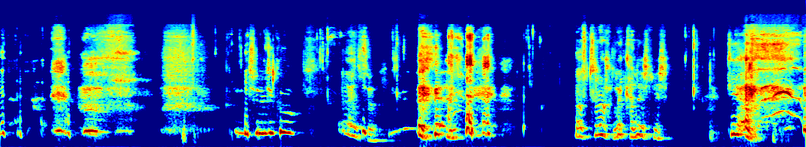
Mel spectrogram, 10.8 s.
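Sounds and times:
speech: 0:00.0 - 0:00.8, 0:07.9 - 0:09.0, 0:09.7 - 0:10.4
laughter: 0:00.0 - 0:01.5, 0:04.6 - 0:07.0, 0:09.8 - 0:10.7
person taking a deep breath: 0:00.7 - 0:02.8.

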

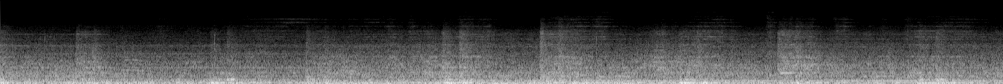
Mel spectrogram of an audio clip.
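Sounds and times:
constant hum: 0:00.0 - 0:10.0
single-car railbus engine and running rumble on the Akechi Railway: 0:00.0 - 0:10.0.

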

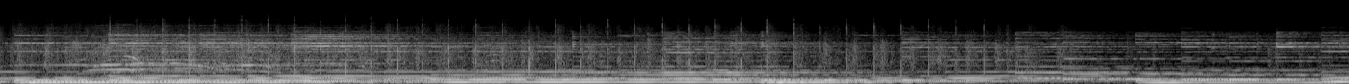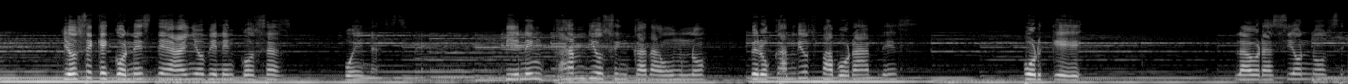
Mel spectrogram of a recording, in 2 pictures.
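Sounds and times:
audience applauding: 0:00.0 - 0:13.9
speech: 0:14.2 - 0:17.6, 0:18.6 - 0:22.6, 0:23.7 - 0:24.4, 0:25.8 - 0:26.9.

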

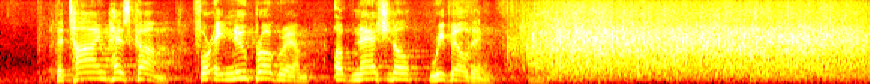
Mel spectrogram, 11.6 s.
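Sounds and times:
speech: 0:00.7 - 0:07.3
standing applause at the State of the Union: 0:06.7 - 0:11.5.

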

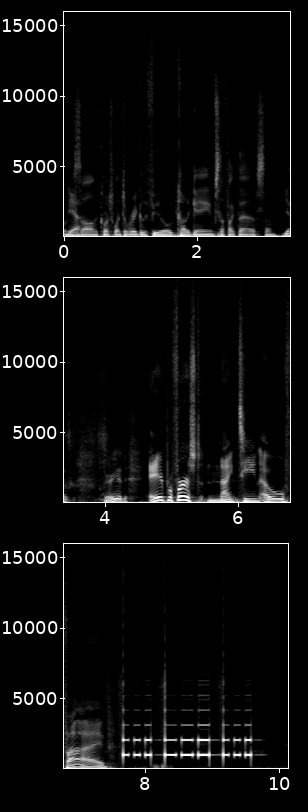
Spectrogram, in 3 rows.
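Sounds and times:
speech: 0:00.0 - 0:08.3
SOS distress signal in Morse code beeps: 0:07.6 - 0:09.9.

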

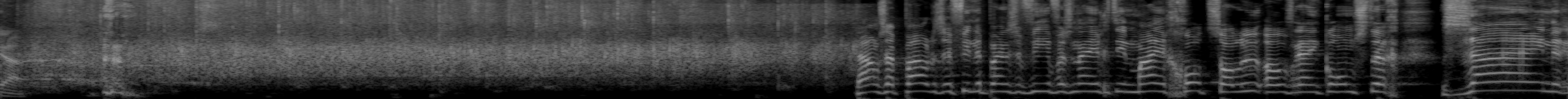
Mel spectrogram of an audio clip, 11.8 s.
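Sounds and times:
speech: 0:00.0 - 0:01.2, 0:06.4 - 0:11.7
audience applause: 0:00.0 - 0:06.6.

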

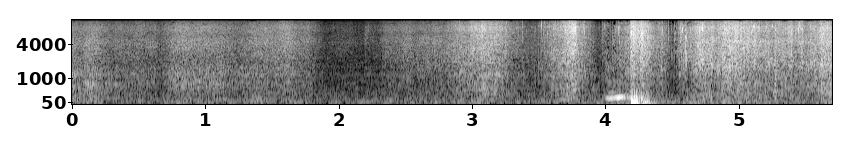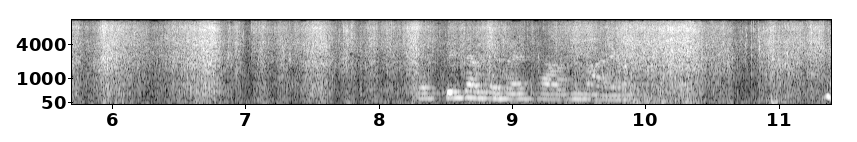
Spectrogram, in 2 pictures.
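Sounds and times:
pot of water and potatoes boiling over: 0:02.5 - 0:11.3
speech: 0:04.0 - 0:04.3, 0:08.5 - 0:10.1.

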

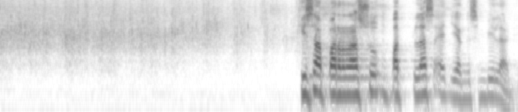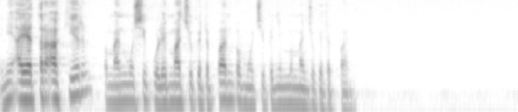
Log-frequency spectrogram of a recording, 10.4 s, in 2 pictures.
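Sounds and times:
audience applause in a large room: 0:00.0 - 0:03.5
speech: 0:03.0 - 0:09.1.

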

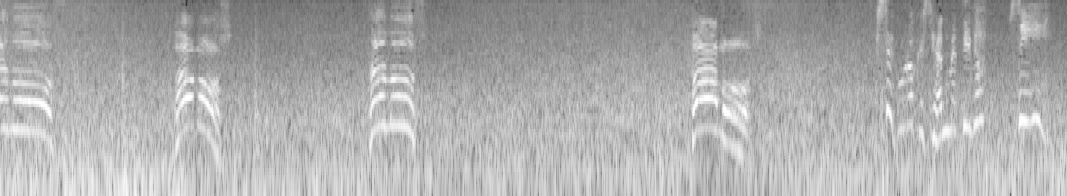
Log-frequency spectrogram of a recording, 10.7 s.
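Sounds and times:
big waves crashing on the shore: 0:00.0 - 0:10.6
speech: 0:07.2 - 0:07.7, 0:08.9 - 0:10.6.

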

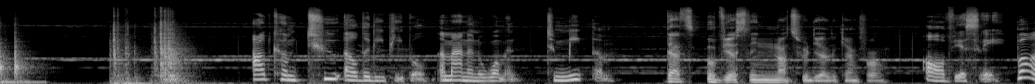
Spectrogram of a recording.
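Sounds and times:
knocking on a house door in an upscale residential area of Kololo: 0:00.0 - 0:00.5
speech: 0:02.5 - 0:10.3.

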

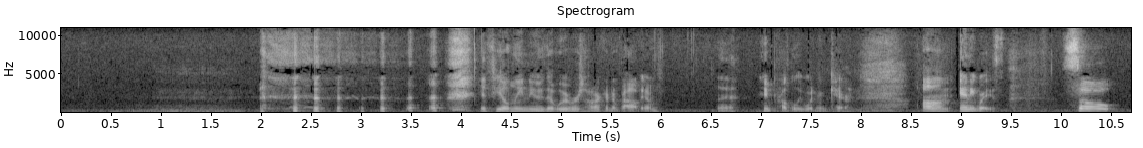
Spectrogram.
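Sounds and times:
dog snoring on tile floor: 0:00.6 - 0:02.2, 0:07.1 - 0:08.5
speech: 0:02.3 - 0:03.3, 0:04.0 - 0:06.1, 0:07.0 - 0:10.6.

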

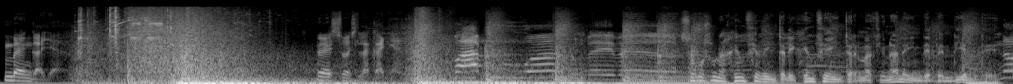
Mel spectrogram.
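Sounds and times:
speech: 0:00.0 - 0:00.9, 0:03.2 - 0:10.1
hand grenade explosion: 0:01.2 - 0:03.2.

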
